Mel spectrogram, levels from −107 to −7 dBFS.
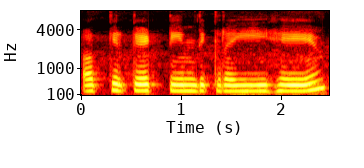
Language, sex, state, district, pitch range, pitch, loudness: Hindi, female, Jharkhand, Sahebganj, 205-220 Hz, 210 Hz, -24 LUFS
